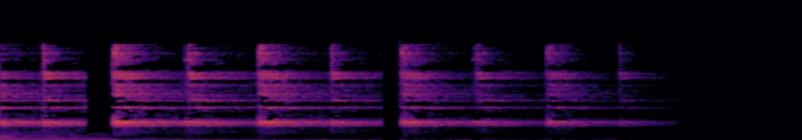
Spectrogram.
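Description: Jingle bells shaken in short strokes, roughly one every half second, each dying away, over the fading tail of the music; the last shake comes a little after three seconds in, then the sound stops.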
